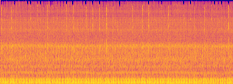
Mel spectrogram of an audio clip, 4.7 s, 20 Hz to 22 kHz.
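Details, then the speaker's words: Sinnis Cruisestar 125cc Chinese single-cylinder motorcycle idling: faint, loosely regular light tick over a steady idle; owner suspects a slightly loose valve out of spec. "sure if the camera picks it up, but one thing I do want to check is there's a slight clicking in the engine. Now the engine's running too well for it to be a big issue, but there might be a slightly loose valve in there that's just out of spec."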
